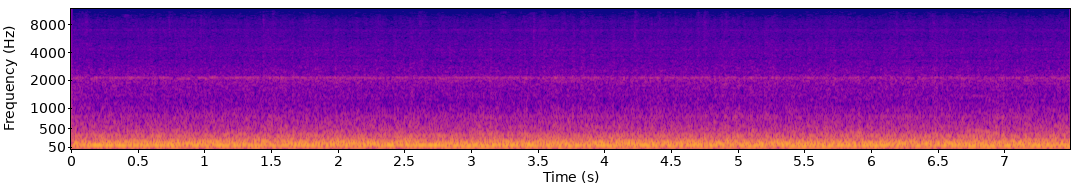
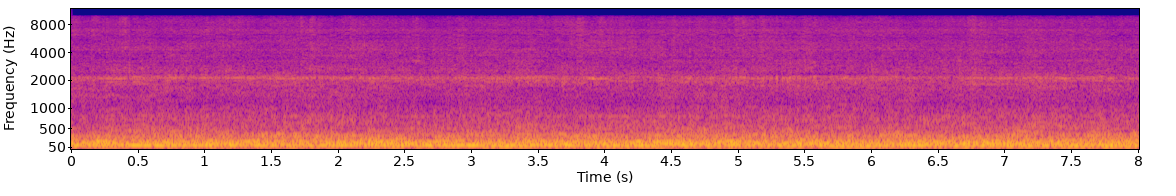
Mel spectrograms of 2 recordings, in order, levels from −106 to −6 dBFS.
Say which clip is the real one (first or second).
first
